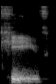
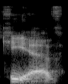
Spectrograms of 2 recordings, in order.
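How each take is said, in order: First: The name is said the Ukrainian way. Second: The name is said the Russian way. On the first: "The Ukrainian pronunciation of that city is Kyiv" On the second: "the Russian pronunciation for that capital city is Kiev"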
